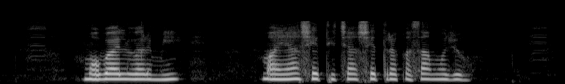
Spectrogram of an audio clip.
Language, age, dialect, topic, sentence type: Marathi, 25-30, Varhadi, agriculture, question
